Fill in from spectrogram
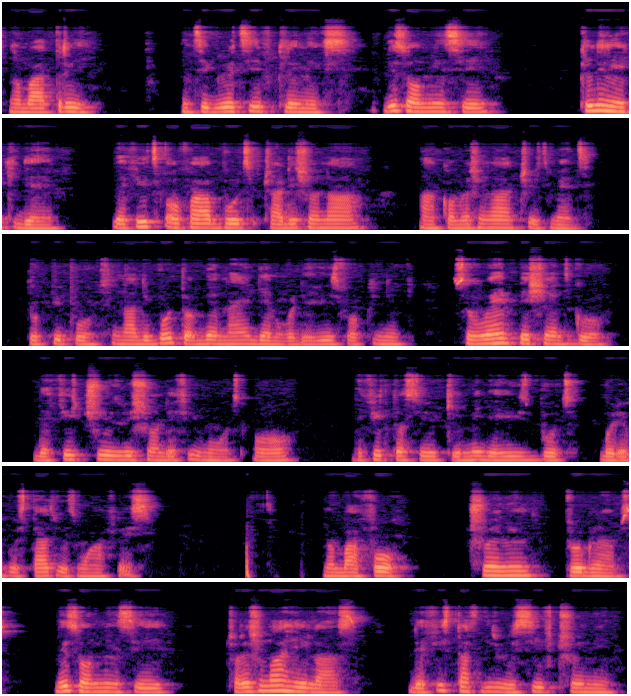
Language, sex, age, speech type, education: Nigerian Pidgin, male, 15-29, spontaneous, secondary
